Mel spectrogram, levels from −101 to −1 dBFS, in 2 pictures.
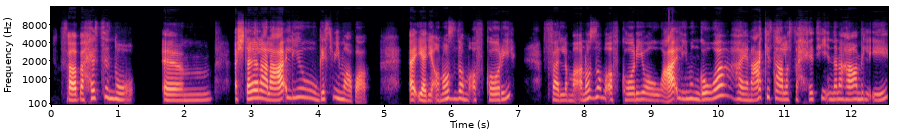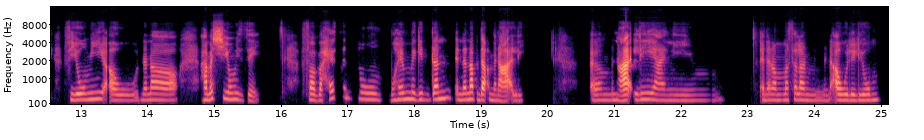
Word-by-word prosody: ...فباحس 235 Hz, +8 st, +4 dB
إنه 255 Hz, -6 st, -2 dB, 0.5 s
آمم، 210 Hz, +2 st, 0 dB, 0.3 s
أشتغل 280 Hz, +3 st, +6 dB
على 245 Hz, -4 st, +6 dB
عقلي 300 Hz, +8 st, +7 dB
وجسمي 265 Hz, -1 st, -4 dB
مع 235 Hz, -, -2 dB
بعض -, -, -5 dB, 0.6 s
أ -, -, +10 dB
يعني 200 Hz, -1 st, +4 dB
أنظّم 255 Hz, +1 st, -1 dB
أفكاري 230 Hz, -, -3 dB, 0.5 s
فلمّا 205 Hz, -3 st, -2 dB
أنظّم 300 Hz, +6 st, -2 dB
أفكاري 235 Hz, 0 st, -3 dB
و 230 Hz, -, -3 dB, 0.2 s
وعقلي 255 Hz, +5 st, +7 dB
من 260 Hz, -2 st, -3 dB
جوّا 245 Hz, +9 st, +3 dB, 0.3 s
هينعكس 235 Hz, +8 st, +1 dB
على 240 Hz, -2 st, +2 dB
صحّتي، 245 Hz, +2 st, -7 dB
إن 240 Hz, -, -7 dB
أنا 245 Hz, -1 st, -2 dB
هاعمل 245 Hz, +1 st, +2 dB
إيه 225 Hz, +6 st, -6 dB, 0.2 s
في 225 Hz, -, -9 dB
يومي 235 Hz, +3 st, -4 dB
أو 205 Hz, 0 st, -6 dB
إن 215 Hz, -, -14 dB
أنا 220 Hz, -1 st, -3 dB, 0.4 s
هامشّي 250 Hz, +4 st, +2 dB
يومي 240 Hz, 0 st, -5 dB
إزاي، 200 Hz, -1 st, -11 dB, 0.6 s
فباحس 220 Hz, +5 st, -4 dB, 0.2 s
إنه 235 Hz, -5 st, -10 dB, 0.2 s
مهم 240 Hz, +3 st, -4 dB
جدًا 240 Hz, +4 st, -3 dB
إن 220 Hz, 0 st, -7 dB
أنا 235 Hz, +2 st, +1 dB
أبدأ 220 Hz, -3 st, +2 dB
من 205 Hz, -2 st, -7 dB
عقلي، 200 Hz, 0 st, 0 dB, 1.0 s
آآ، 205 Hz, +1 st, -6 dB
من 210 Hz, -1 st, -11 dB
عقلي 225 Hz, +4 st, +5 dB
يعني 205 Hz, -2 st, -8 dB
م 200 Hz, +3 st, -22 dB, 0.6 s
إن 215 Hz, -, -8 dB
أنا 215 Hz, 0 st, -4 dB
مثلًا 220 Hz, +1 st, -5 dB
من 205 Hz, 0 st, -13 dB
أول 215 Hz, -1 st, -1 dB
اليوم 210 Hz, +2 st, -7 dB
225 Hz, 130 wpm, -24 LUFS, 210-250 Hz, 1.0 s, أ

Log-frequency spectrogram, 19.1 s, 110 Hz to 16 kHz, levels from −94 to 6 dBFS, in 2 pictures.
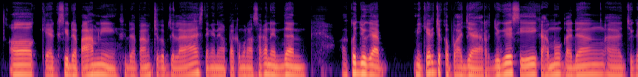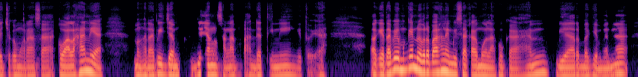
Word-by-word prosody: Oke, 120 Hz, -2 st, +1 dB
aku 100 Hz, 0 st, -5 dB
sih 125 Hz, -, 0 dB
udah 110 Hz, -, +1 dB
paham 110 Hz, +4 st, +1 dB
nih, 105 Hz, -6 st, 0 dB
sudah 105 Hz, -2 st, -5 dB
paham 105 Hz, +3 st, -3 dB
cukup 105 Hz, -2 st, -7 dB
jelas, 110 Hz, +5 st, -2 dB
dengan 105 Hz, -1 st, -3 dB
apa -, -, -13 dB
kamu 105 Hz, 0 st, -3 dB
rasakan 115 Hz, +3 st, -1 dB
ed 110 Hz, -, 0 dB
dan, 105 Hz, -3 st, +2 dB, 0.5 s
aku 120 Hz, +3 st, +3 dB
juga 130 Hz, -4 st, +5 dB, 0.6 s
mikir, 130 Hz, +5 st, +1 dB
cukup 120 Hz, -7 st, -3 dB
wajar 105 Hz, -2 st, -1 dB
juga 110 Hz, +7 st, +4 dB
sih, 125 Hz, -2 st, +2 dB
kamu 120 Hz, +1 st, -1 dB
kadang, 115 Hz, +3 st, -1 dB
eee, 105 Hz, -2 st, -3 dB
juga 110 Hz, -1 st, -7 dB
cukup 110 Hz, 0 st, -5 dB
merasa 105 Hz, 0 st, -5 dB
kewalahan, 115 Hz, +8 st, +3 dB
ya, 120 Hz, -8 st, +2 dB, 0.5 s
menghadapi 110 Hz, +2 st, 0 dB
jam 115 Hz, -2 st, +3 dB, 0.2 s
kerja 110 Hz, +4 st, -5 dB
yang 115 Hz, -1 st, +2 dB
sangat 105 Hz, 0 st, -4 dB
padat 110 Hz, -1 st, -4 dB, 0.2 s
ini, 110 Hz, +1 st, -2 dB
gitu 100 Hz, -, -16 dB
ya? 115 Hz, -2 st, -10 dB, 0.7 s
Oke, 125 Hz, 0 st, +1 dB
tapi 135 Hz, +10 st, +6 dB
mungkin 195 Hz, +4 st, +5 dB
beberapa 150 Hz, -4 st, +6 dB
hal 165 Hz, +3 st, +5 dB
yang 140 Hz, -, +4 dB
bisa 120 Hz, -2 st, -1 dB
kamu 110 Hz, 0 st, +1 dB
lakukan 110 Hz, +6 st, -3 dB
biar 105 Hz, 0 st, 0 dB
bagaimana 105 Hz, +5 st, -2 dB
110 Hz, 160 wpm, -22 LUFS, 105-125 Hz, 0.7 s, tapi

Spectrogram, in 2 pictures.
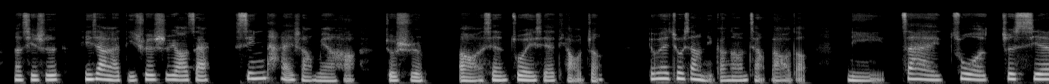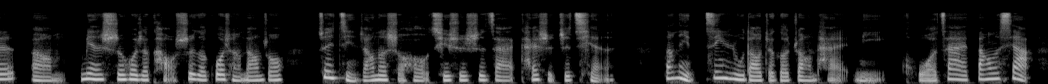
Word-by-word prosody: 那 210 Hz, -, +4 dB
其 210 Hz, 0 st, +1 dB
实 215 Hz, +1 st, +3 dB, 0.2 s
听 235 Hz, 0 st, +5 dB
下 240 Hz, -2 st, +5 dB
来 200 Hz, -2 st, +3 dB
的 185 Hz, -2 st, -4 dB
确 220 Hz, +2 st, +2 dB
是 220 Hz, 0 st, +1 dB
要 205 Hz, -1 st, +3 dB
在 200 Hz, -1 st, 0 dB, 0.2 s
心 270 Hz, +1 st, +2 dB
态 250 Hz, -8 st, -2 dB
上 190 Hz, -4 st, -4 dB
面 165 Hz, -2 st, -2 dB
哈， 165 Hz, -, -7 dB, 0.3 s
就 185 Hz, -, +1 dB
是， 175 Hz, -2 st, -1 dB, 0.3 s
呃， 175 Hz, +1 st, 0 dB
先 195 Hz, +1 st, +1 dB
做 205 Hz, 0 st, +2 dB
一 190 Hz, -, +3 dB
些 185 Hz, -1 st, -2 dB
调 -, -, -6 dB
整。 -, -, -6 dB, 0.4 s
因 255 Hz, -, 0 dB
为 270 Hz, 0 st, +4 dB
就 265 Hz, +1 st, +3 dB
像 240 Hz, -4 st, +2 dB
你 195 Hz, -, -8 dB
刚 180 Hz, +1 st, -3 dB
刚 190 Hz, +1 st, 0 dB
讲 190 Hz, -3 st, -5 dB
到 -, -, -5 dB
的， -, -, -8 dB, 0.4 s
你 190 Hz, +2 st, -2 dB
在 225 Hz, -5 st, +2 dB
做 230 Hz, -6 st, +1 dB
这 250 Hz, -1 st, +2 dB
些， 245 Hz, +1 st, +3 dB
呃， 180 Hz, -2 st, -1 dB, 0.2 s
面 245 Hz, -1 st, +4 dB
试 230 Hz, 0 st, +4 dB
或 225 Hz, -1 st, +5 dB
者 205 Hz, -1 st, +2 dB
考 -, -, -6 dB
试 245 Hz, -, +1 dB
的 210 Hz, -3 st, +2 dB
过 230 Hz, +2 st, +3 dB
程 195 Hz, -3 st, -3 dB
当 190 Hz, 0 st, +1 dB
中， 205 Hz, 0 st, -1 dB, 0.3 s
最 315 Hz, -3 st, +3 dB
紧 195 Hz, -, 0 dB
张 200 Hz, +3 st, +3 dB
时 -, -, -3 dB
候 180 Hz, -2 st, -4 dB
其 195 Hz, -, +1 dB
实 195 Hz, 0 st, 0 dB
是 205 Hz, +1 st, 0 dB
在 190 Hz, -3 st, -3 dB
开 220 Hz, +2 st, -1 dB
始 220 Hz, -, -3 dB
之 190 Hz, -, -2 dB
前。 195 Hz, +2 st, 0 dB, 0.5 s
当 275 Hz, +1 st, 0 dB
你 225 Hz, -, +3 dB
进 295 Hz, -2 st, +3 dB
入 225 Hz, -3 st, +4 dB
到 190 Hz, -2 st, +2 dB
这 185 Hz, -, -3 dB
个 180 Hz, -1 st, -1 dB
状 190 Hz, -1 st, -1 dB
态， -, -, -6 dB
你 -, -, -7 dB
活 90 Hz, -1 st, -3 dB
在 230 Hz, -4 st, +1 dB
当 240 Hz, +4 st, 0 dB
下、 240 Hz, -, +3 dB
210 Hz, 225 characters per minute, -22 LUFS, 190-235 Hz, 0.5 s, 听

